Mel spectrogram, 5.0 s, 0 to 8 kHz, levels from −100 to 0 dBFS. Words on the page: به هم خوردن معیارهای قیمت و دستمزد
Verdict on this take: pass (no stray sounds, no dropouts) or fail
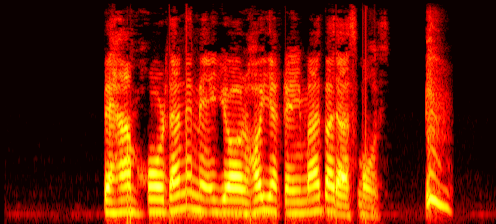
fail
